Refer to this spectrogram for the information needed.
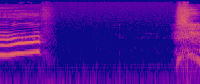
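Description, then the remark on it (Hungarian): A baby lying on its mother lets out a brief whimpering moan, falls quiet, then gives a breathy snuffle near the end. “egy ilyen kis tökéletes kis kreatúra most így itt tud szuszogni rajtam”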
